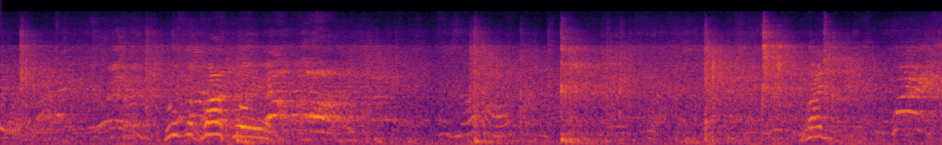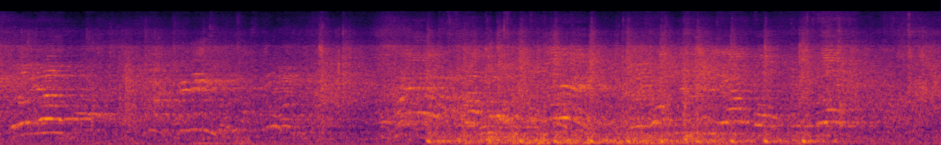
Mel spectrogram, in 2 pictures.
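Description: Women chat nearby in a large echoing rink.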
